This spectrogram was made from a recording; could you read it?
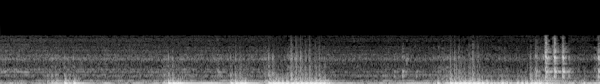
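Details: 2014 Nissan March driving on the road: irregular hollow clunking and thumping from the right front wheel over low road rumble; source part unknown.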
